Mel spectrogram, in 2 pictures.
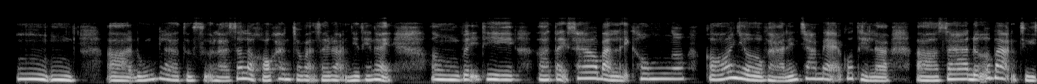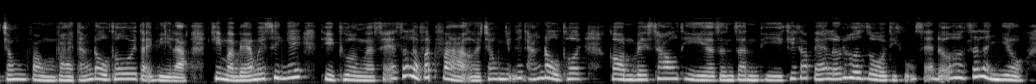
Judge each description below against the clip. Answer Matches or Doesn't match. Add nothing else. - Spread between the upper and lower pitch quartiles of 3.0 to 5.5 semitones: Matches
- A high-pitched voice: Matches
